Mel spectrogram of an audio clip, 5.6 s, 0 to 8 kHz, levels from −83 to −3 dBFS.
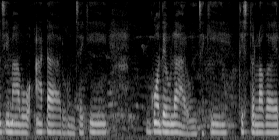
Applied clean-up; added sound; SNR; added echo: none; none; none; none.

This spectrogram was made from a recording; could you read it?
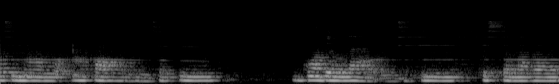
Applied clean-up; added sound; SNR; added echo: neural separator model SepFormer DNS4.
